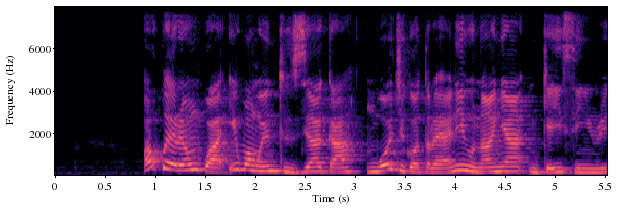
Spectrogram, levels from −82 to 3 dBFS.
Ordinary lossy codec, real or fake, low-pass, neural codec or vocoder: none; real; none; none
